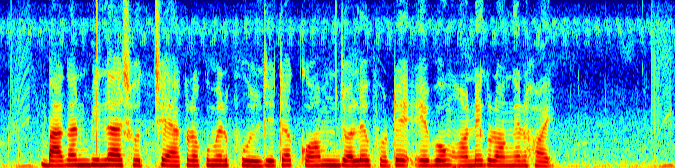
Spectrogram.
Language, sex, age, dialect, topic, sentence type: Bengali, female, 18-24, Northern/Varendri, agriculture, statement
